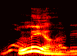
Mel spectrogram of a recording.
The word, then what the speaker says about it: Lion: Next up, we have Leon, and even though it's spelled lion, it's pronounced Leon.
